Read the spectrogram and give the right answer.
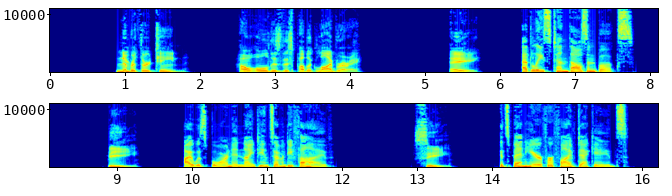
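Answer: C: It's been here for 5 decades.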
